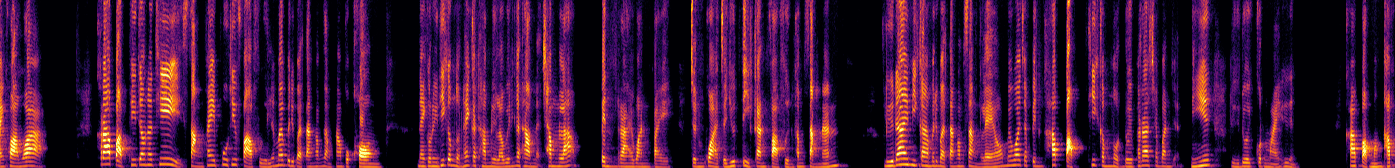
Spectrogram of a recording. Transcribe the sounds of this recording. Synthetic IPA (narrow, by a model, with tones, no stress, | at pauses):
maː˨˦jkʰwaː˧mwaː˥˩ | kʰaː˥˩pa˨˩p̚t̪ʰiː˥˩t͡ɕa˥˩wnaː˥˩t̪ʰiː˥˩sa˨˩ŋha˥˩jpʰuː˥˩t̪ʰiː˥˩faː˨˩fɯː˩˦nlɛ˦˥ma˥˩jpa˧t̪i˨˩ba˨˩t̪̚ːaː˧ŋkʰa˧msa˨˩ŋt̪ʰaː˧ŋpo˨˩kʰɾɔː˧ŋ | na˧jkɔː˧i˧t̪iː˥˩ka˧mno˨˩t̪̚ha˥˩jkɾa˧t̪ʰa˧mɾɯː˨˩˦la˧we˦˥nkɾa˧t̪ʰa˧mni˧˩t͡ɕʰa˦˥mla˦˥ʔ | pe˧nɾaː˧jwa˧npa˧j | t͡ɕo˧nkwaː˨˩t͡ɕa˨˩ju˦˥t̪ːi˨˩kaː˧nfaː˨˩fɯː˩˦nkʰa˧msa˨˩ŋna˦˥n | ɾɯː˩˦daː˥˩jmiː˧kaː˧npa˧t̪i˨ba˨˩t̪ːaː˧ŋkʰa˧msa˨˩ŋlɛː˦˥wma˥˩jwaː˥˩t͡ɕa˨˩pe˧nkʰaː˥˩pa˨˩p̚t̪ʰiː˥˩ka˧mno˨˩t̪̚doː˧jpʰa˦ɾaː˥˩t̪̚t͡ɕʰa˧ba˧nja˨˩niː˦˥ɾɯː˩˦doː˧jko˨˩t̪̚maː˩˦jʔɯː˨˩n | kʰaː˥˩pa˨˩p̚ba˧ŋkʰa˦˥p̚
